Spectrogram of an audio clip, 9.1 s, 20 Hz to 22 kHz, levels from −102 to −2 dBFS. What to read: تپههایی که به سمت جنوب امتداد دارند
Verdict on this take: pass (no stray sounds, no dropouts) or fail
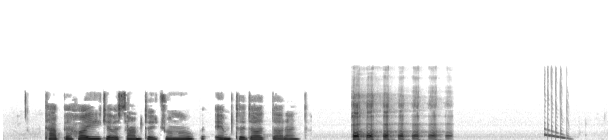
fail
